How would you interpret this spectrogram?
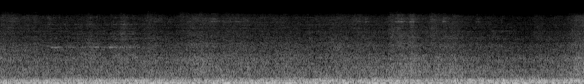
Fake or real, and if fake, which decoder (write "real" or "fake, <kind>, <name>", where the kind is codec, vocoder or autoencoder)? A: fake, vocoder, BigVGAN v2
